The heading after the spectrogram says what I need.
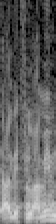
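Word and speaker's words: الم: disebut dengan al-huruf al-muqaththa'ah itu huruf-huruf yang dibaca per huruf bukan sebagai kata matanya dibacanya bukan live seperti Alif Lam Mim tidak dibaca alam tapi Alif Lam Mim dibaca nyatet perhuruf seperti Oh tidak dibaca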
